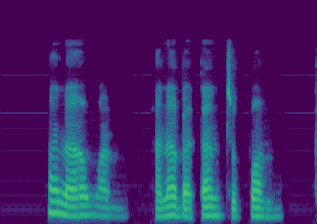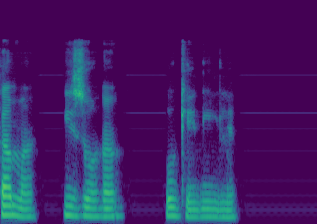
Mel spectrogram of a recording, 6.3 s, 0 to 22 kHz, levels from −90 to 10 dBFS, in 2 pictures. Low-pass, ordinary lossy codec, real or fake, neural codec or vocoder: none; none; fake; vocoder, 22.05 kHz, 80 mel bands, HiFi-GAN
